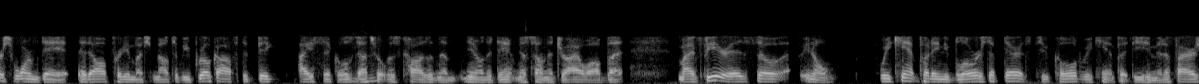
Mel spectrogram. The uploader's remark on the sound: answers your phone calls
